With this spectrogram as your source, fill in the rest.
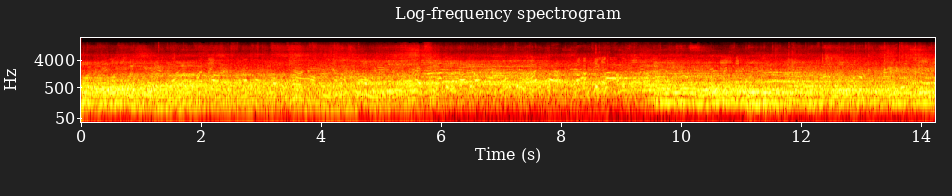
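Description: A crowd of people talks and calls out in a large echoing hall.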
